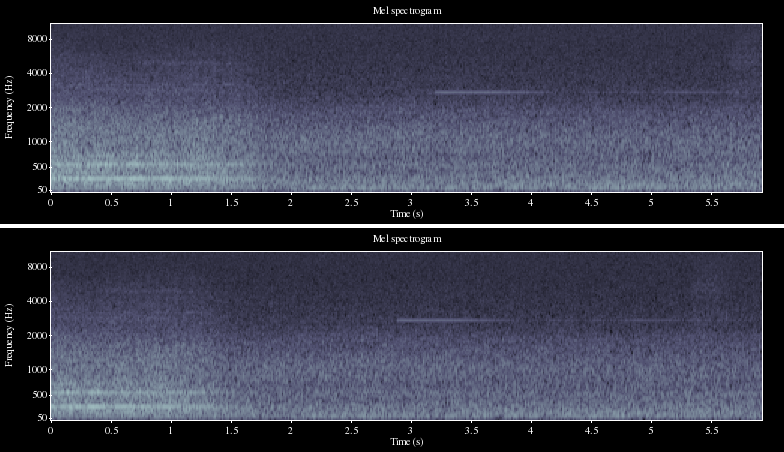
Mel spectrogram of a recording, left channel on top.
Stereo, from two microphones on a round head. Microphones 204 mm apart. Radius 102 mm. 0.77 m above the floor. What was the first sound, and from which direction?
Only background noise.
